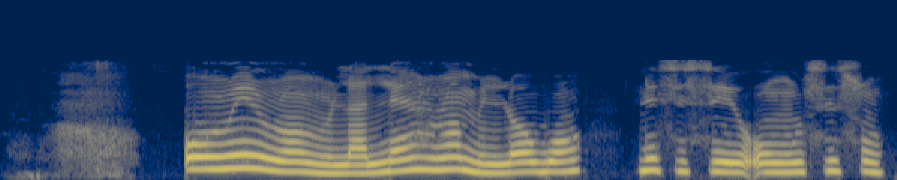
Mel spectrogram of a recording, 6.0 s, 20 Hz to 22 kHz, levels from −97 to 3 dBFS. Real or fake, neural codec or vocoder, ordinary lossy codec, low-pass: real; none; none; 5.4 kHz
